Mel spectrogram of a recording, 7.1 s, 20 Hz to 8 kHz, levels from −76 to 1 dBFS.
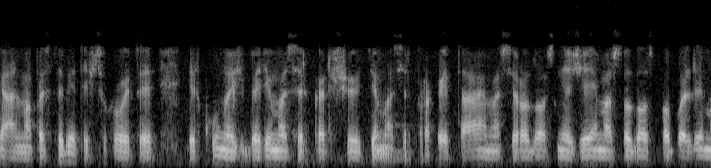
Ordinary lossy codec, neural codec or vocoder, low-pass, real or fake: MP3, 32 kbps; none; 7.2 kHz; real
